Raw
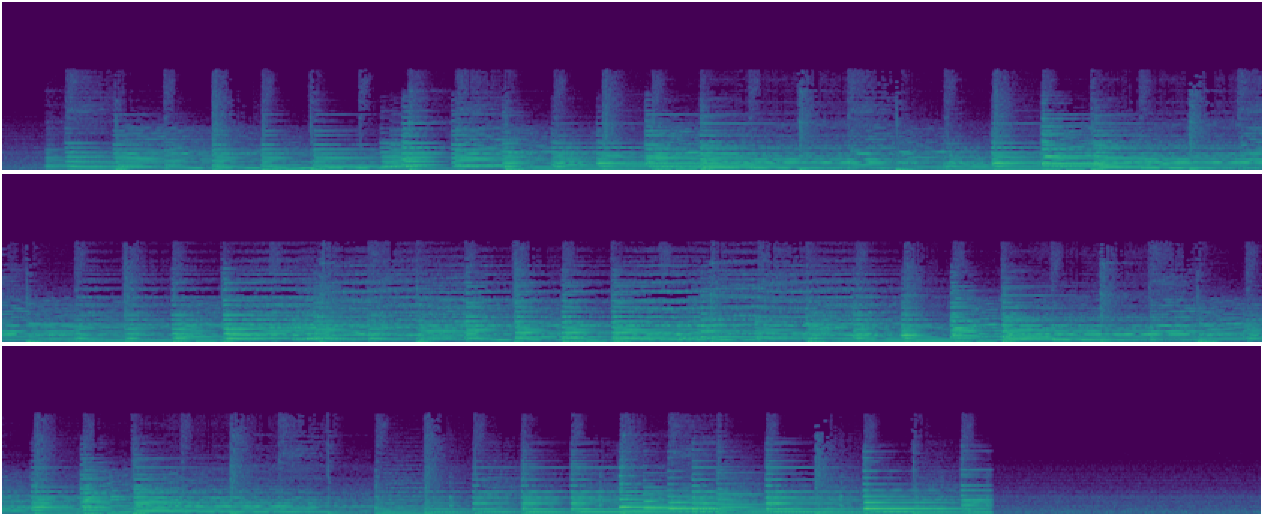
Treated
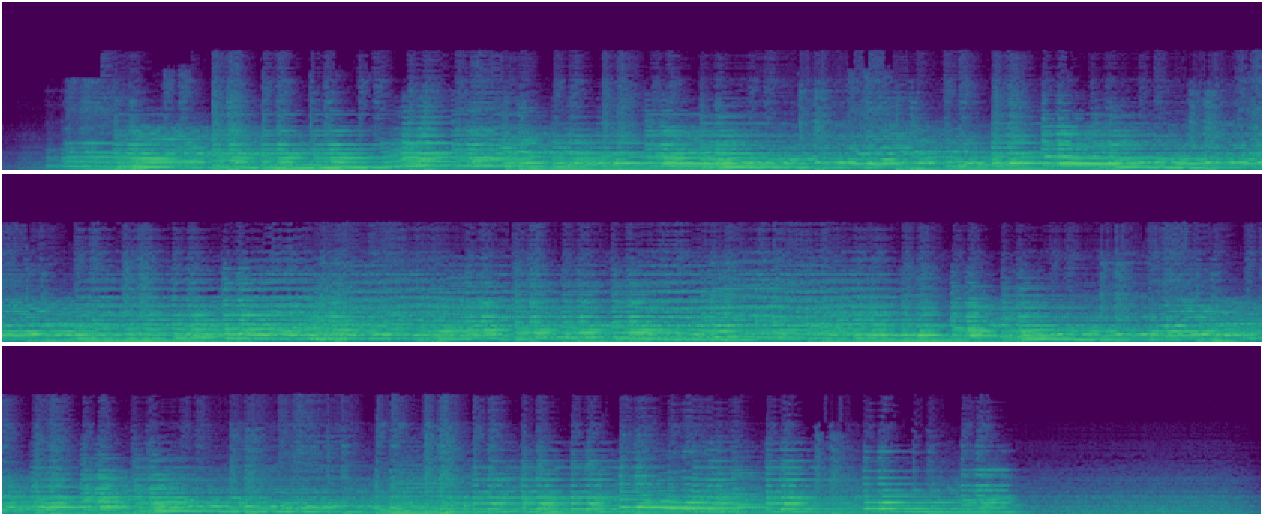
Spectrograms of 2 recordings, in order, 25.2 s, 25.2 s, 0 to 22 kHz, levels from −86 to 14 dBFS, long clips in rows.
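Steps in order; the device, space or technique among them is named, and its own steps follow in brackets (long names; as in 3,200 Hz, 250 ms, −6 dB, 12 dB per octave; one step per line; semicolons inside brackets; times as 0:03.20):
parametric band 4,300 Hz +3.5 dB 0.39 octaves
far-field microphone of a smart speaker (convolution reverb RT60 0.45 s, pre-delay 93 ms, DRR −5.5 dB; high-pass filter 140 Hz 6 dB per octave; automatic gain control; level −1 dB; Opus 32 kbit/s 48,000 Hz)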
